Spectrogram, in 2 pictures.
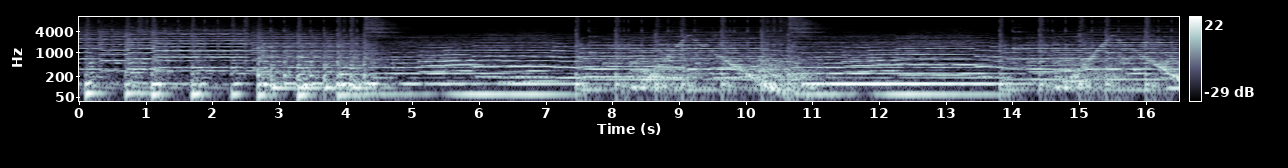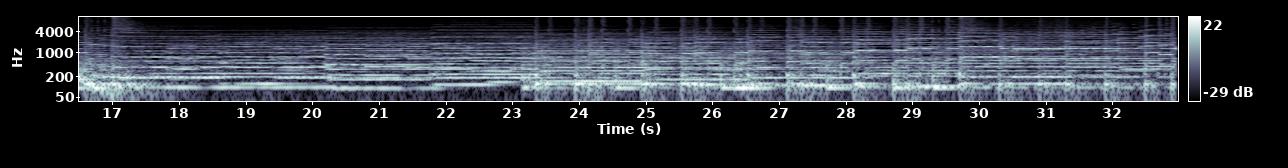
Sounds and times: Electronic music: 0:07.5 - 0:11.4, 0:13.9 - 0:17.8.

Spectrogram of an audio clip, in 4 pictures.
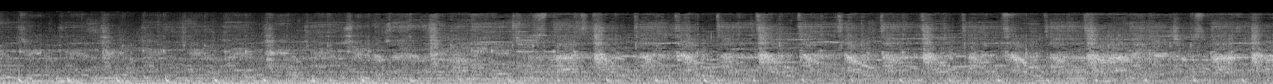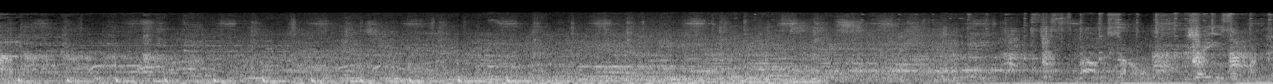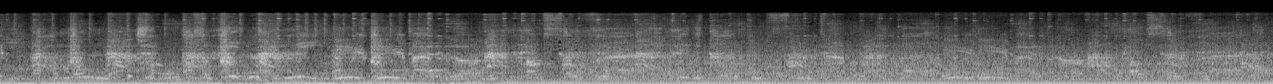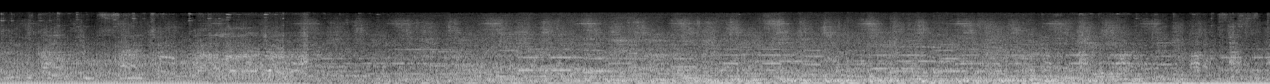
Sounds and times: Motor vehicle (road): 0:00.0 - 0:50.8
Music: 0:00.0 - 0:50.8.

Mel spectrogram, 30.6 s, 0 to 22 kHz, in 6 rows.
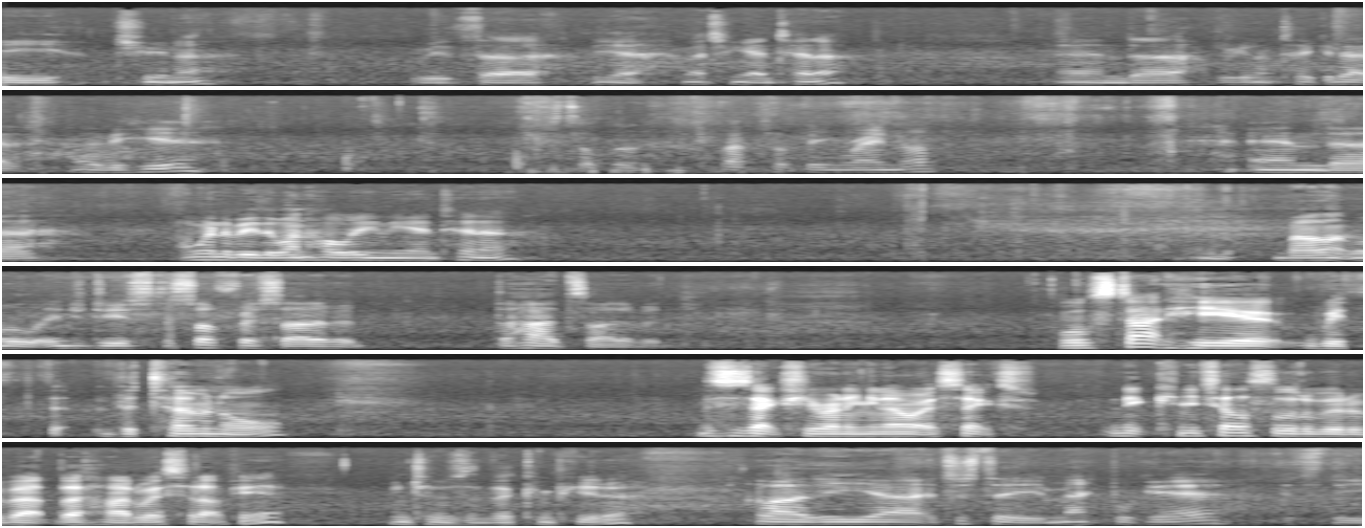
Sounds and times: Speech: 0:00.0 - 0:00.9, 0:01.6 - 0:03.2, 0:04.0 - 0:05.9, 0:07.2 - 0:08.6, 0:09.8 - 0:12.2, 0:14.7 - 0:17.8, 0:19.3 - 0:21.5, 0:23.0 - 0:30.6.

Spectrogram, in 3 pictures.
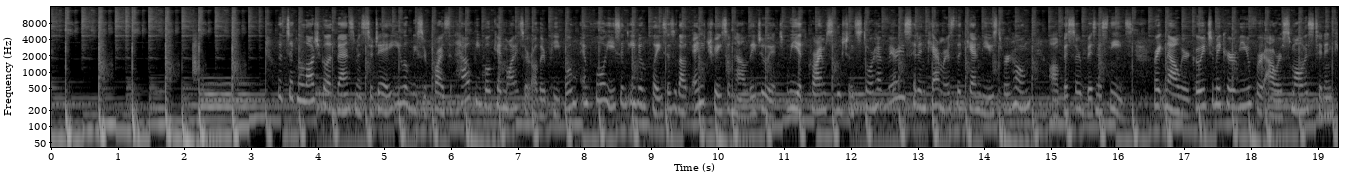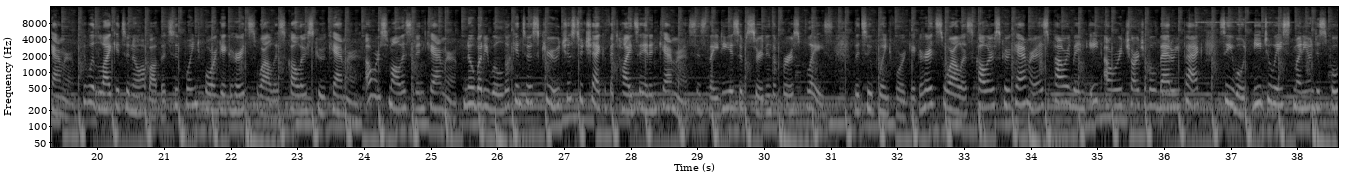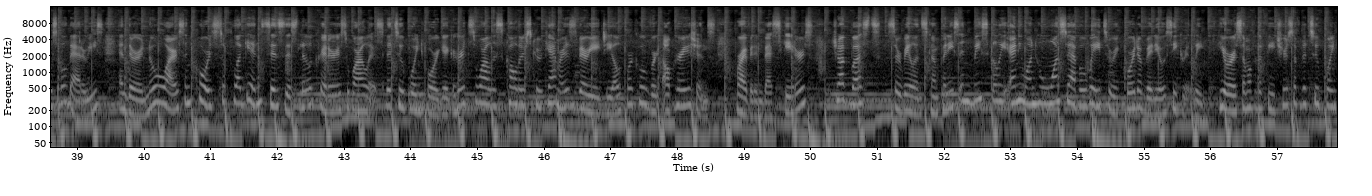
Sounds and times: Music: 0:00.0 - 0:57.9
Speech: 0:03.2 - 0:57.9.

